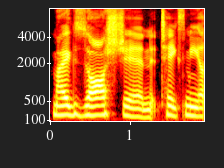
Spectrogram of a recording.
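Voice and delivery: ordinary talk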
